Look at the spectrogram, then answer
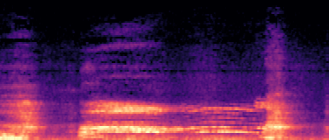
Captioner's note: again screaming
